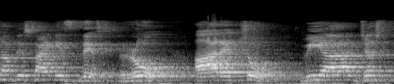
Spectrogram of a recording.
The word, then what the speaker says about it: rho: The pronunciation of this sign is this, rho, RHO. We are just pronouncing this sign as rho.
